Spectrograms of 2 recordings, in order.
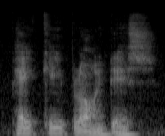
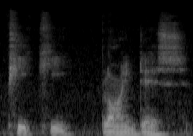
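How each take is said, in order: First: Playful, slow Birmingham accent, not authentic; slow mock Birmingham accent on "Peaky Blinders"; goofy Birmingham accent. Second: Said in the usual way. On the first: Shown as a demonstration. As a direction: put on a Brummie accent just for fun. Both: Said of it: "trying to do a authentic accent".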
